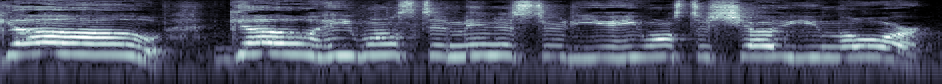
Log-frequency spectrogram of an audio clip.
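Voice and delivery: high, loud, excited urging; voiced as eager friends shouting go; urgent excited urging. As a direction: push her out the door, thrilled. Hosts urging her to go.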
